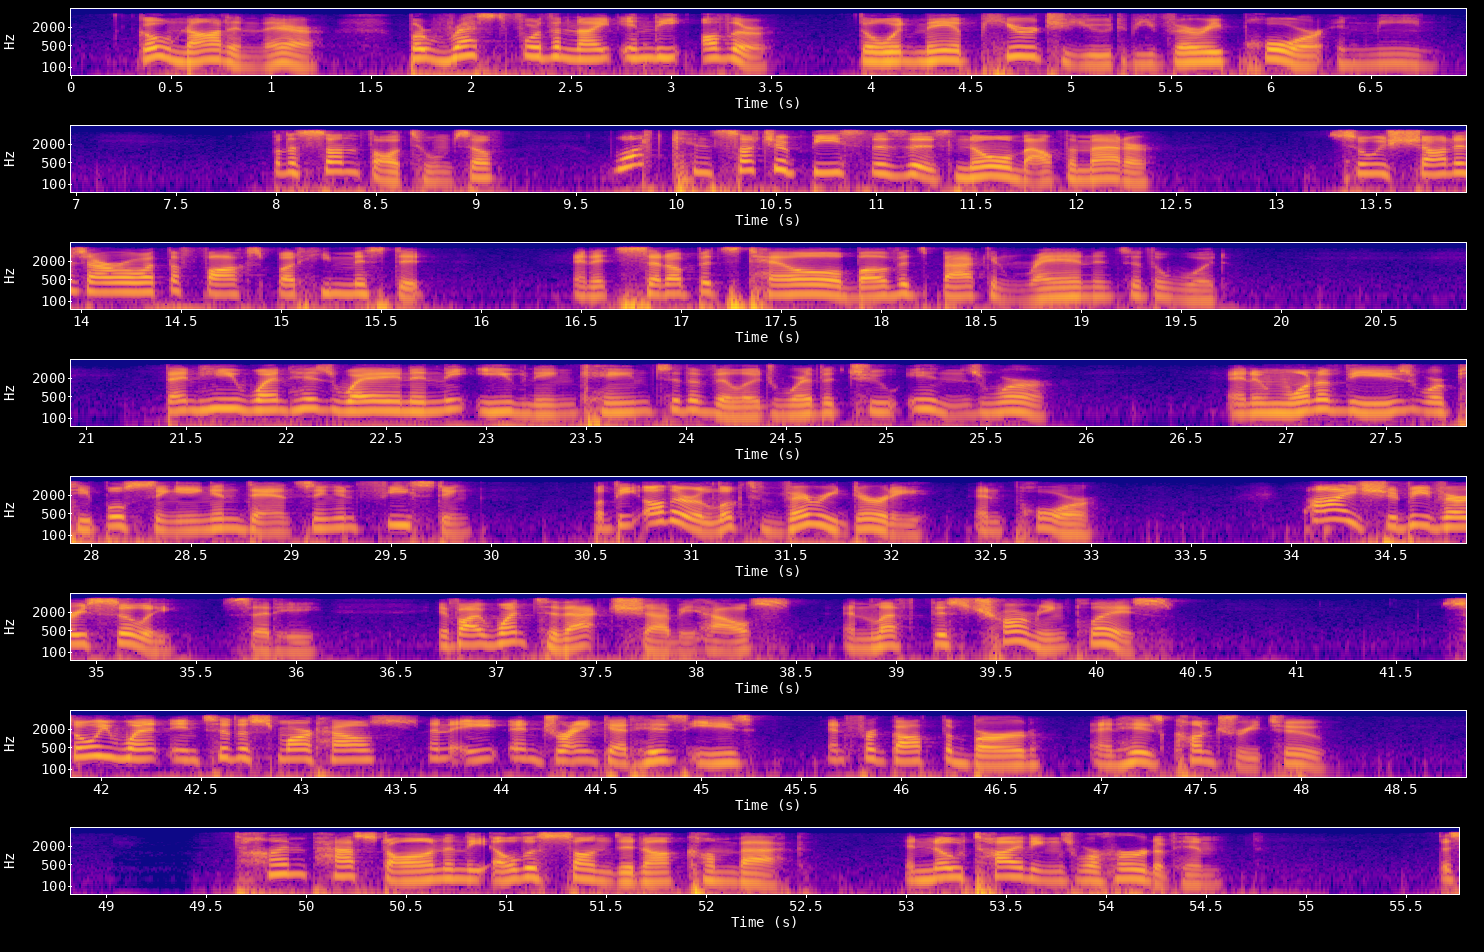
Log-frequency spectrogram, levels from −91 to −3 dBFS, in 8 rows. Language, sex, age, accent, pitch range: Korean, male, 30-49, American, 140-205 Hz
